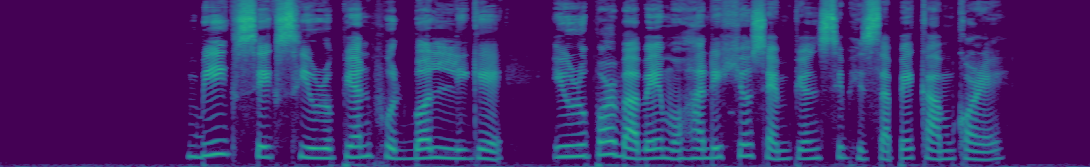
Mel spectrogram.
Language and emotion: Assamese, neutral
